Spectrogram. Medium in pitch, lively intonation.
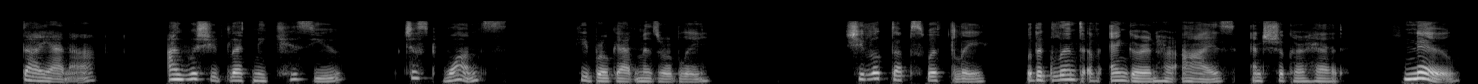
Yes: medium, 165 Hz; wide, 7.6 semitones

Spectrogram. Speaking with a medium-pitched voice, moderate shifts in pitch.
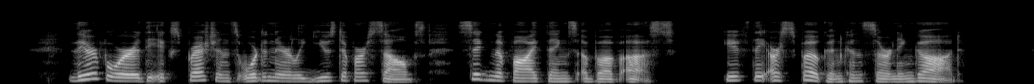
Yes: medium, 155 Hz; average, 4.4 semitones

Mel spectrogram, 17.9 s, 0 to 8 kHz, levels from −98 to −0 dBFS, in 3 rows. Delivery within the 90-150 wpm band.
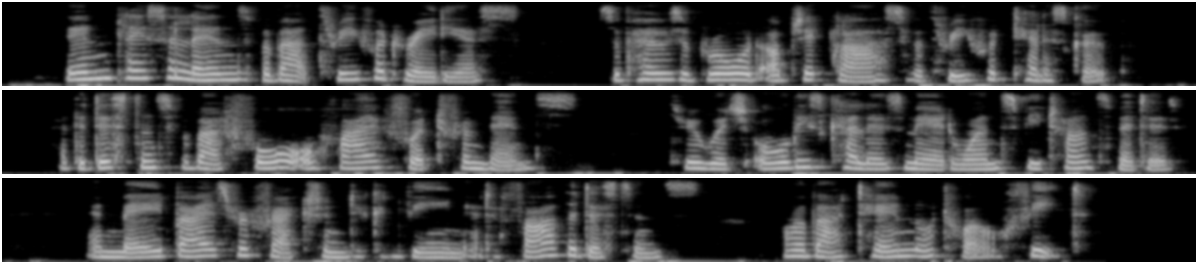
No: average, 190 wpm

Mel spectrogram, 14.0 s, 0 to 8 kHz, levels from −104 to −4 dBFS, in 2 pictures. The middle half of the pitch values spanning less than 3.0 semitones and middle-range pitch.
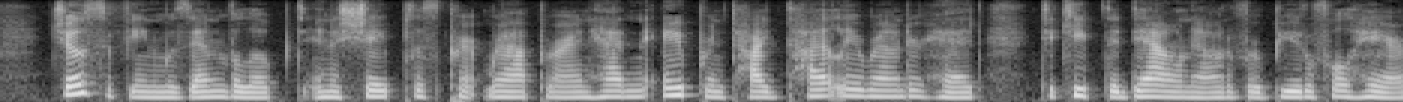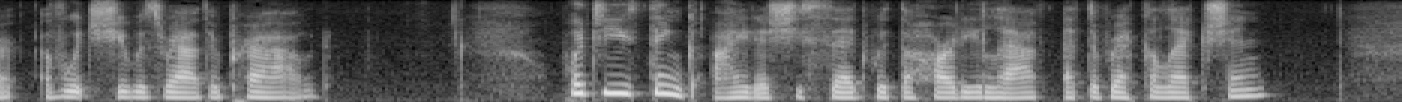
Yes: narrow, 2.5 semitones; medium, 160 Hz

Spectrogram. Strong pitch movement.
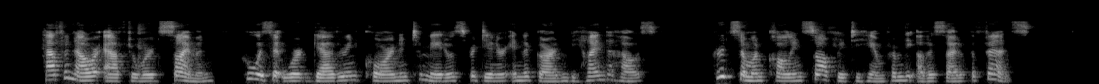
No: average, 3.5 semitones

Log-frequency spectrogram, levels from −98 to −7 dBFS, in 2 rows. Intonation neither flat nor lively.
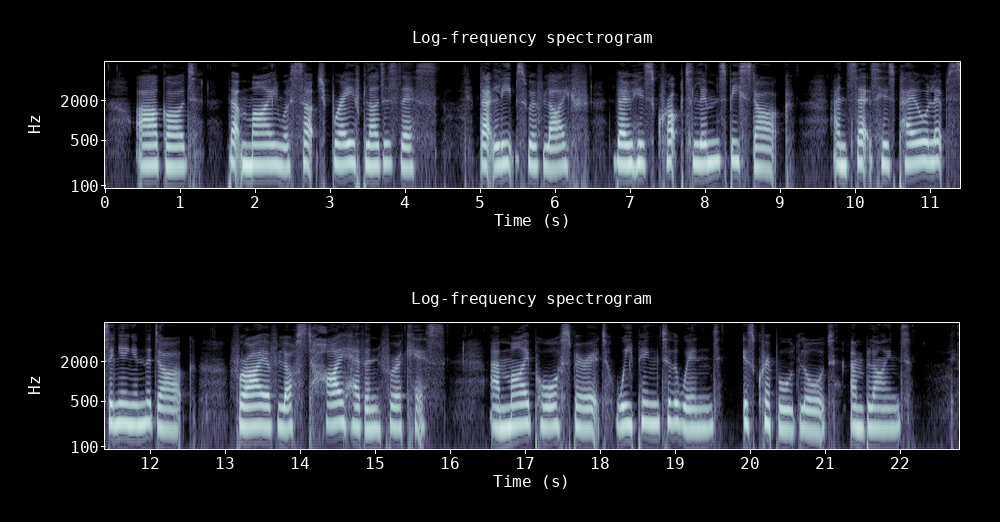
No: narrow, 1.9 semitones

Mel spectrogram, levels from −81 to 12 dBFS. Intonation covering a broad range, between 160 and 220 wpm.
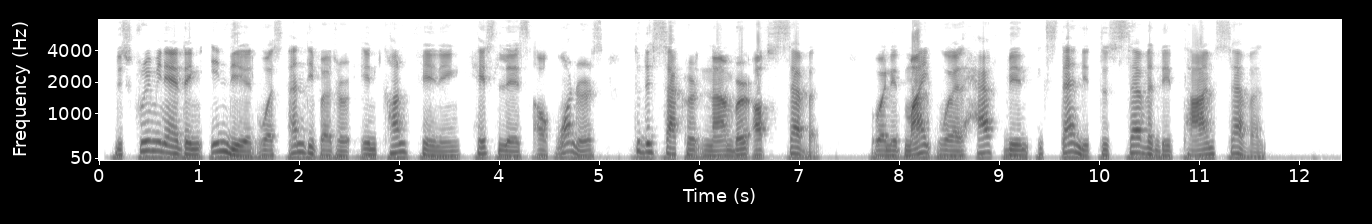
No: wide, 6.0 semitones; slow, 135 wpm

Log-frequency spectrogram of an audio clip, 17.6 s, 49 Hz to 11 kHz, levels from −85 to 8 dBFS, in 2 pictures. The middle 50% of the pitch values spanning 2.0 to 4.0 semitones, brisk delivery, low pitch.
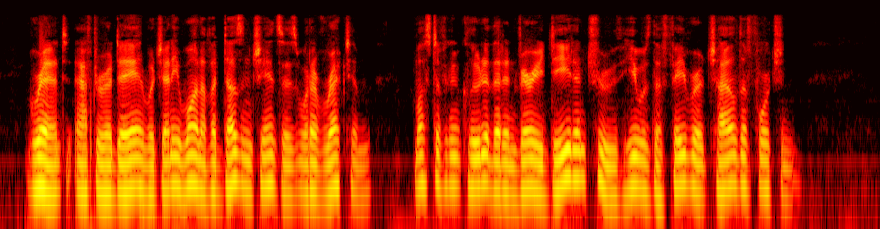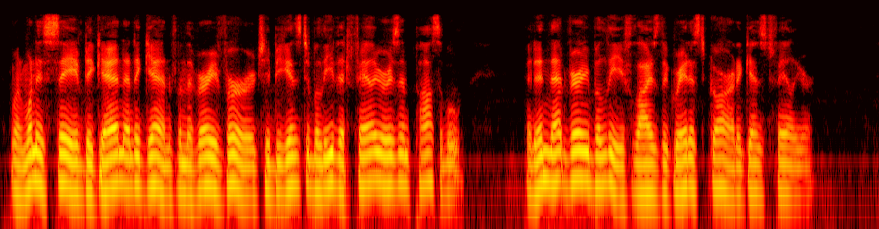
Yes: average, 3.0 semitones; fast, 210 wpm; low, 125 Hz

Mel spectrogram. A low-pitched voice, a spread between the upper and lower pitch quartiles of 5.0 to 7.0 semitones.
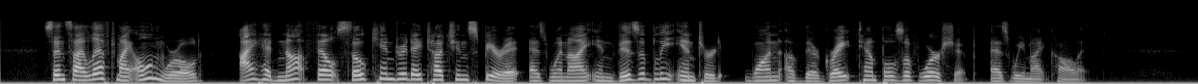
No: medium, 185 Hz; wide, 5.5 semitones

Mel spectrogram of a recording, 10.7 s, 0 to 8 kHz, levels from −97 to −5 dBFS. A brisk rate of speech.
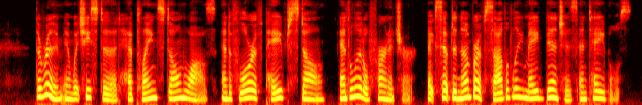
No: average, 155 wpm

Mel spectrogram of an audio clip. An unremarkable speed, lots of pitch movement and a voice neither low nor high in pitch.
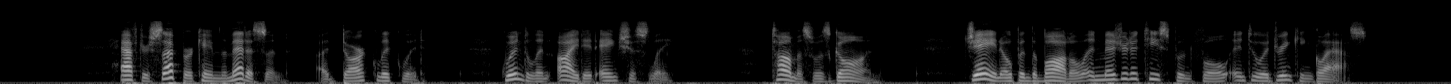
No: slow, 115 wpm; wide, 6.2 semitones; medium, 160 Hz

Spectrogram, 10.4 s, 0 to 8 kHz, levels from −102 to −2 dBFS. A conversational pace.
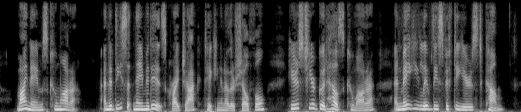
Yes: average, 175 wpm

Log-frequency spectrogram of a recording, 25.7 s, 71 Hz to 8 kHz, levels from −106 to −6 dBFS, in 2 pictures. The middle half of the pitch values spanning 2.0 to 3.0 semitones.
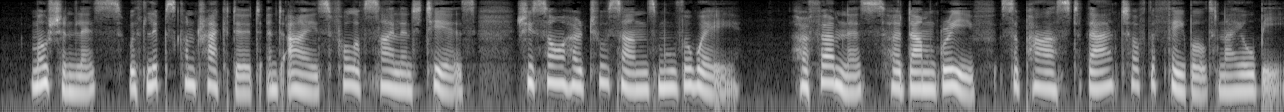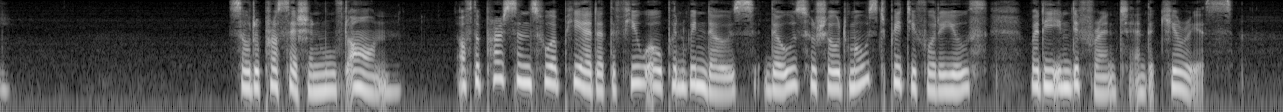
No: average, 3.7 semitones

